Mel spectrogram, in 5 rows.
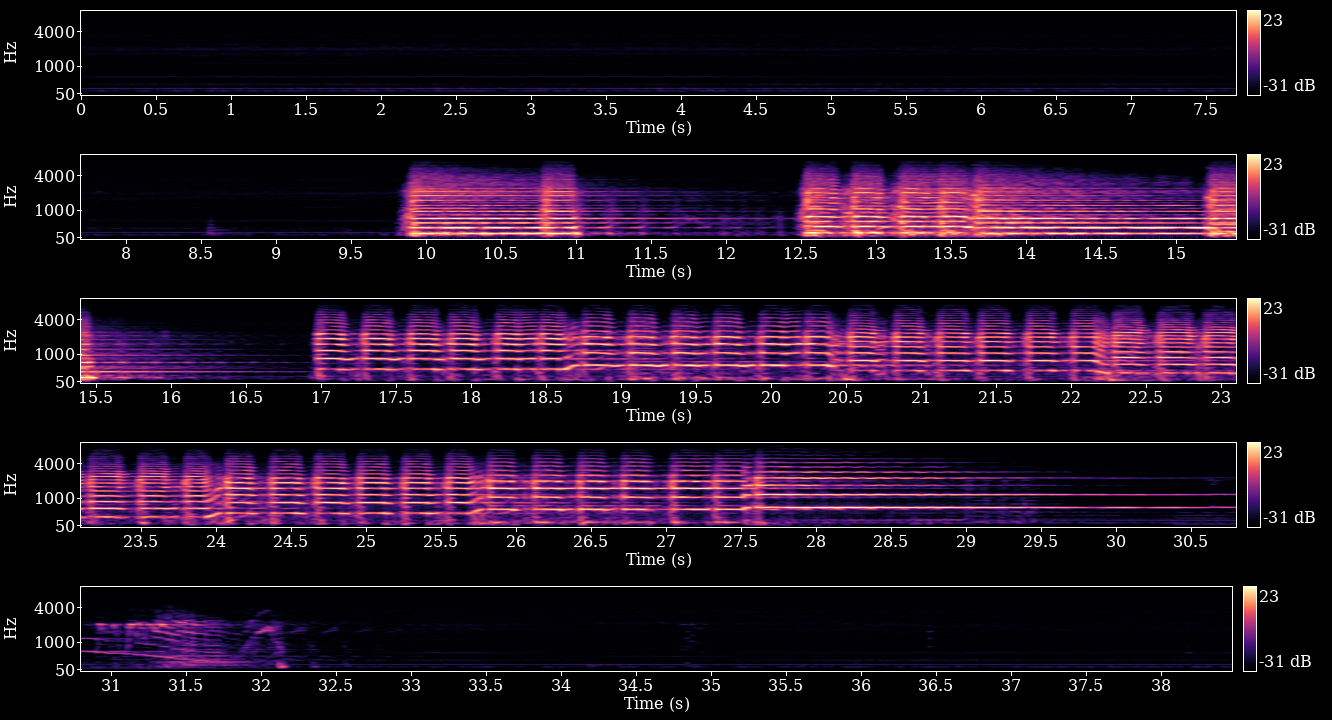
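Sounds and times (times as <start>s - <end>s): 
guitar: 9.7s - 33.4s.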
